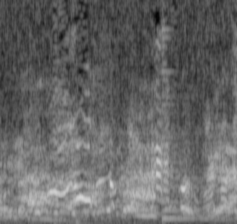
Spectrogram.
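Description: Children's voices shouting and calling out at play, several at once and overlapping.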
